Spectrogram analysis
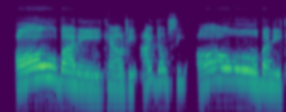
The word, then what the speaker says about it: Albany: They tell me it's pronounced Albany County.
